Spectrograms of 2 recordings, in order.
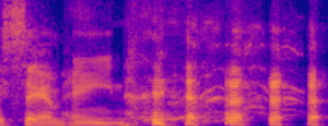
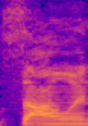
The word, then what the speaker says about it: Samhain: now i have a i hate when people say sam hayne so did you call it sauhan is that how you pronounce it yeah absolutely i'm i'm pagan so i i i say it correctly twisted that thing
